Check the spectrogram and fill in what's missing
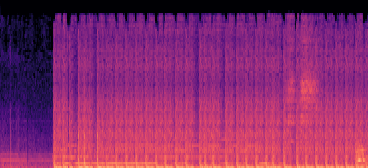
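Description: Rapid automatic gunfire shot into the air in Vampire: The Masquerade – Bloodlines, a loud, steady burst of closely spaced shots starting abruptly after a quiet moment and running unbroken to the end.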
